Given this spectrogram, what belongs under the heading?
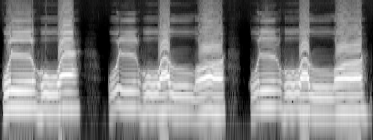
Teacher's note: Allah di sini kita namakan lam tafkhim, lam yang dibaca dengan tebal · Misalnya qul huwallahu, wanya tebal. Harusnya bedakan wa tipis dulu baru Allahnya tebal. Qul huwallah, qul huwallah, baru tebal Allahnya. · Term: lam tafhim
